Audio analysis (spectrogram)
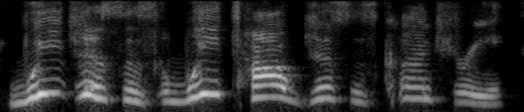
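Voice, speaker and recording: A woman's voice: high voice, very animated, unhurried, a little mellow, dry recording. A woman from Missouri with a Missouri accent, talking to her viewers in a blunt, scornful, mocking monologue. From Kansas City, Missouri. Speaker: spiritual practitioner and channel host.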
